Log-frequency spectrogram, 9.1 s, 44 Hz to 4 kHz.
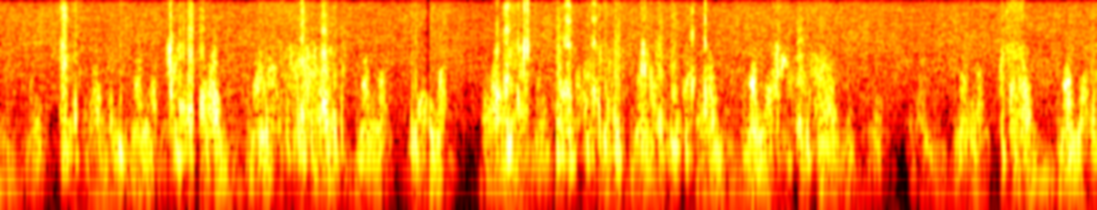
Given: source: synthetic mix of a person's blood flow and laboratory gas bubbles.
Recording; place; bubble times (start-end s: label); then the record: Doppler ultrasound of blood flow; precordium
0.48-0.68 s: bubbles
0.89-1.07 s: bubbles
1.38-1.78 s: bubbles
2.13-2.88 s: bubbles
3.39-3.51 s: bubbles
4.11-4.44 s: bubbles
4.64-5.23 s: bubbles
5.31-5.80 s: bubbles
5.85-5.92 s: bubbles
6.26-6.94 s: bubbles
8.32-8.53 s: bubbles
9.05-9.15 s: bubbles
From the record:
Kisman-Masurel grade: 243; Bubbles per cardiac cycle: several, 3 to 8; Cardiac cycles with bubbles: 100%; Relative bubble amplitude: loud (0.450 to 0.775); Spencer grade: 3 (all of the cardiac periods contain showers or single bubble signals, but not dominating or overriding the cardiac motion signals); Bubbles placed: anywhere in the cardiac cycle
